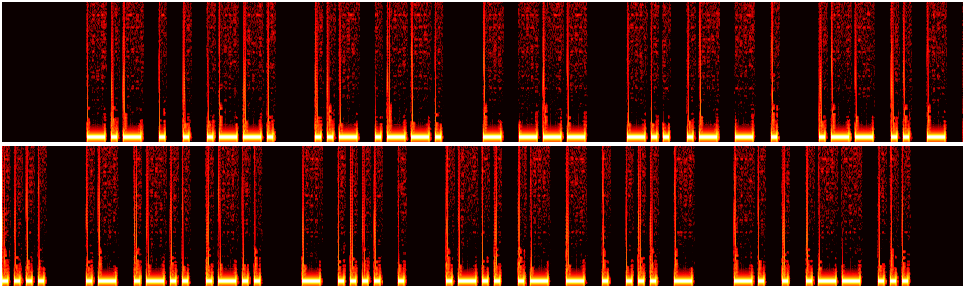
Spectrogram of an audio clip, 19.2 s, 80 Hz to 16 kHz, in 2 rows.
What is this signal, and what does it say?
Morse code, heard as a keyed tone, about 20 wpm, 700 Hz. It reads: KEEP UP TO DATE WITH ALL THE LATEST NEWS
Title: Sets of 9 Words - 20wpm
